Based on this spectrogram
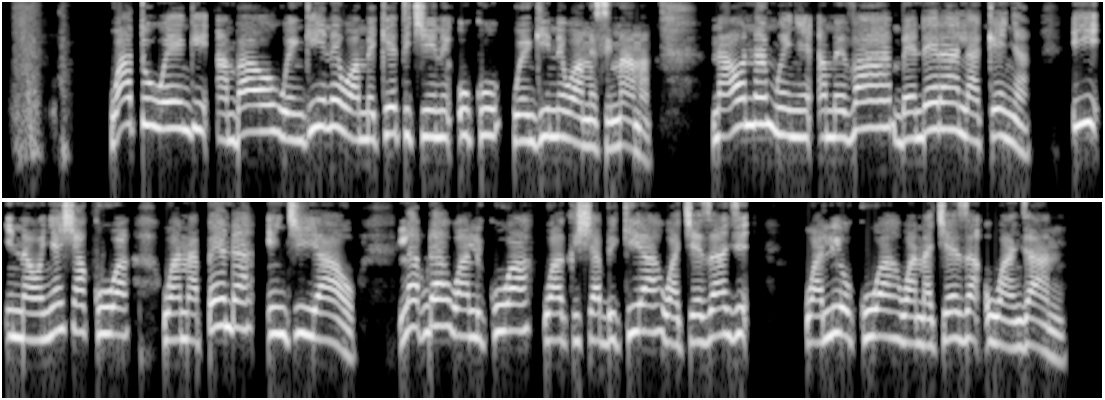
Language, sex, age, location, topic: Swahili, male, 18-24, Nakuru, government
